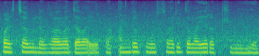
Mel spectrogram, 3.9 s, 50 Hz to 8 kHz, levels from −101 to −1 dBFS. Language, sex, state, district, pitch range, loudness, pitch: Hindi, female, Haryana, Jhajjar, 180-195 Hz, -18 LUFS, 190 Hz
